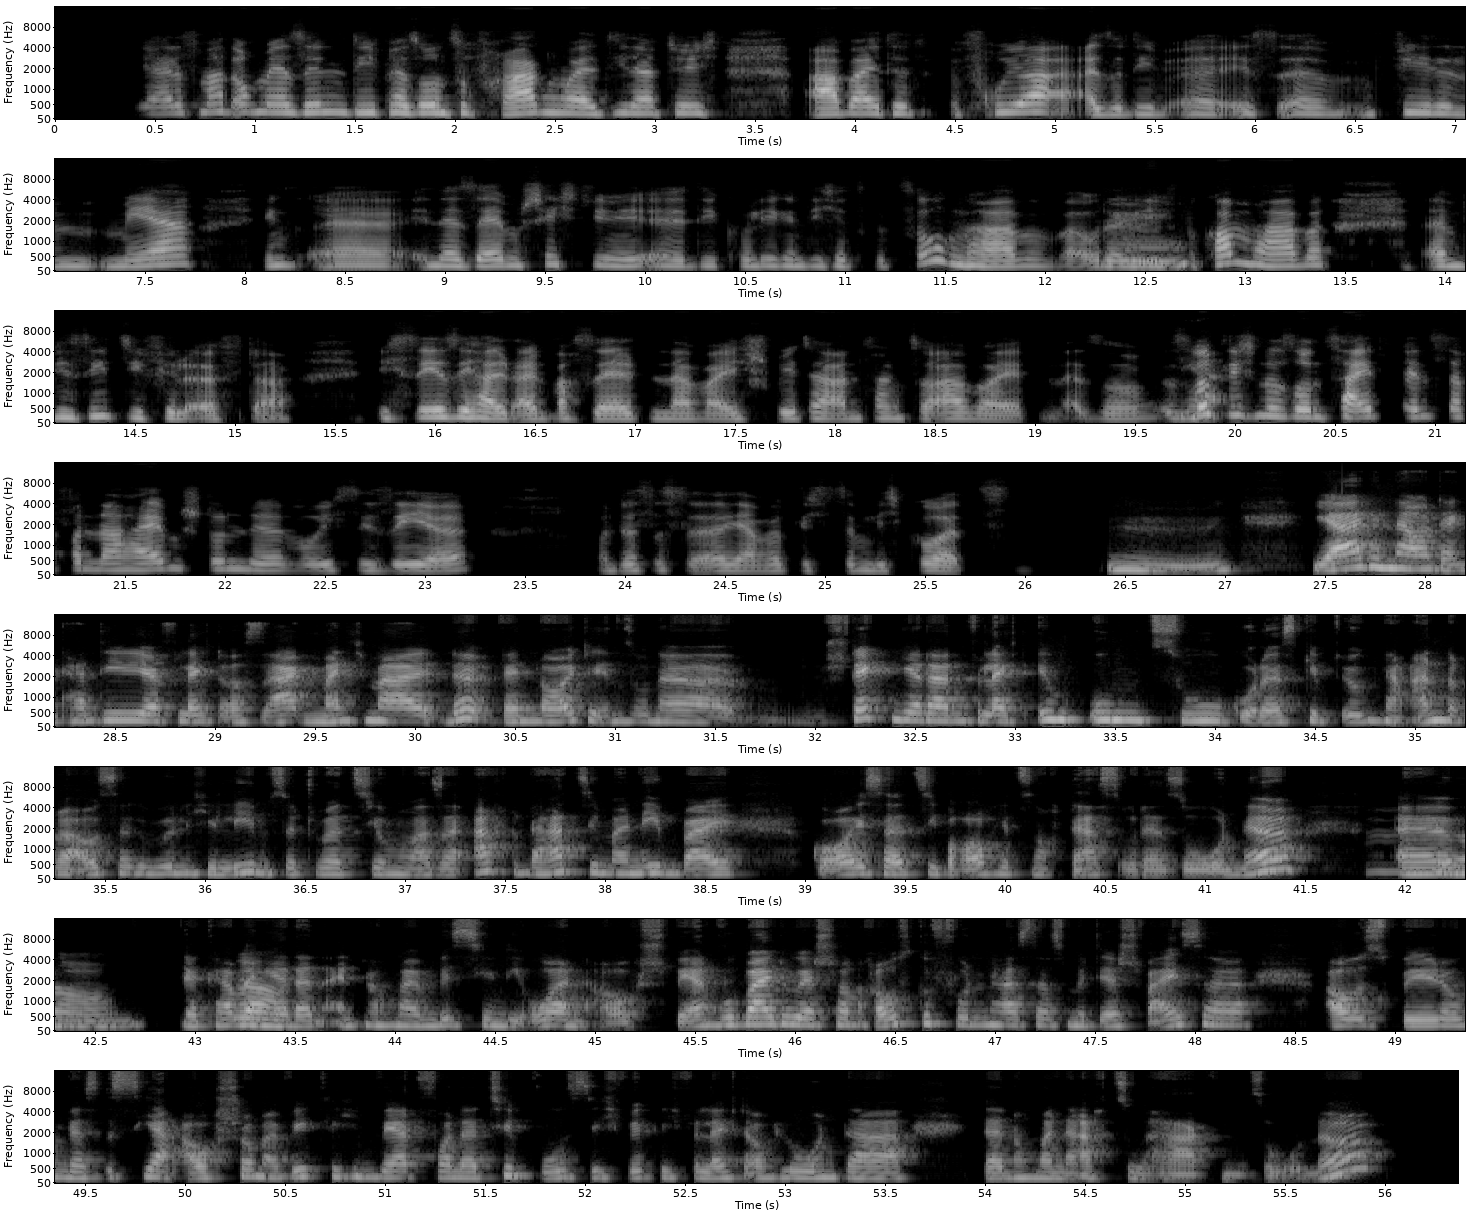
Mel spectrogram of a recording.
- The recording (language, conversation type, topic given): German, advice, Welche Geschenkideen gibt es, wenn mir für meine Freundin nichts einfällt?
- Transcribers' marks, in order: none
